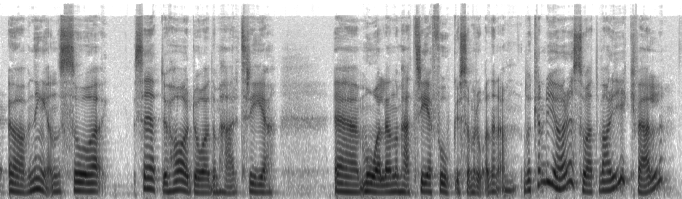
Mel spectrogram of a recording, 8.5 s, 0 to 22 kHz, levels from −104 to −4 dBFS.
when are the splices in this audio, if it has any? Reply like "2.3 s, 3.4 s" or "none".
none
